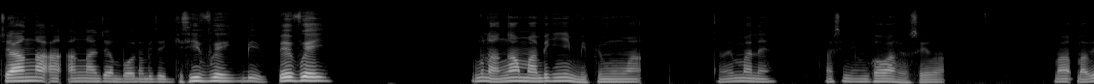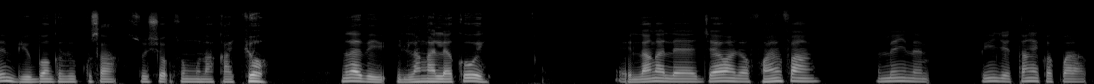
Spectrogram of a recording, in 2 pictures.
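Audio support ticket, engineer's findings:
Damaged data in the compressed stream: corrupt frames at 1.36 s and 15.81 s, each about 40 ms. Decoder misreads the bad frames, loses sync, hunts for the next frame header. Heard as a short chirp or blip interrupting the speech.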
